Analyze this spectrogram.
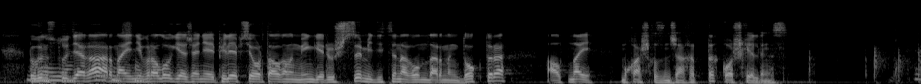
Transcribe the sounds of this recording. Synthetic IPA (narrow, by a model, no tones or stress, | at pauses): b̥ʏɡʲɪnst̪ud̪ʲijɑʁɑɑɾnɑjənʲe̞vɾo̞lˠo̞ɡʲijaʒæne̞epʲilʲˠe̞psijawo̞ɾt̪ɑlˠəʁənəɴme̞ŋɡʲe̞ɾuʃɪ̥sɪmʲed̪ijt̪sijnɑʁəlˠəmd̪ɑɾənəɴd̪o̞k̚t̪o̞ɾə | ɑ̰lˠt̪ənɑjmʊqɑʃqʰəzənʃɑqəɾt̪ːəqʰːo̞ʃkʲʰe̞ld̪ɪŋɪz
